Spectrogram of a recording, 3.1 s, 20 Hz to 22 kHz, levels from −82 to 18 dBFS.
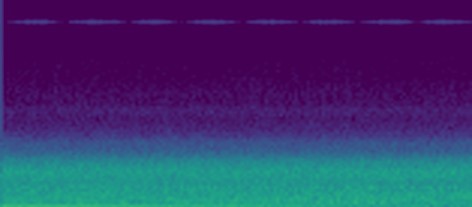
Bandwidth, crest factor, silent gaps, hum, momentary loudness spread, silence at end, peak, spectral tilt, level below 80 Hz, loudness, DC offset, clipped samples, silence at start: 8 kHz; 12 dB; none; none; 2 LU; 0 s; -6 dBFS; -5.5 dB/octave; -38 dBFS; -17 LUFS; under 0.1%; under 0.1%; 0 s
